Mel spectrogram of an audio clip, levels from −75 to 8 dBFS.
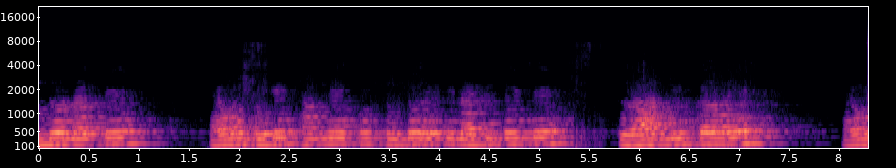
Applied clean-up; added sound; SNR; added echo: neural separator model SepFormer DNS4.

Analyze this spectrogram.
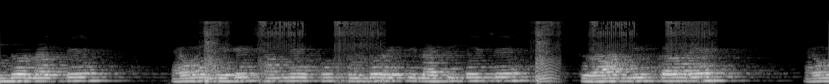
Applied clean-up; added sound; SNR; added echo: none; Fart; 15 dB; reverberation time 1.0 s.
